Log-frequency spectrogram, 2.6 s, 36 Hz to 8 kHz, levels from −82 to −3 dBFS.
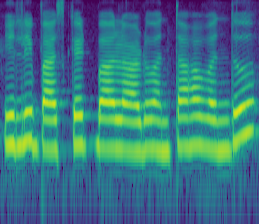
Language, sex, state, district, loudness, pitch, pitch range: Kannada, female, Karnataka, Dharwad, -15 LUFS, 235 Hz, 225-250 Hz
